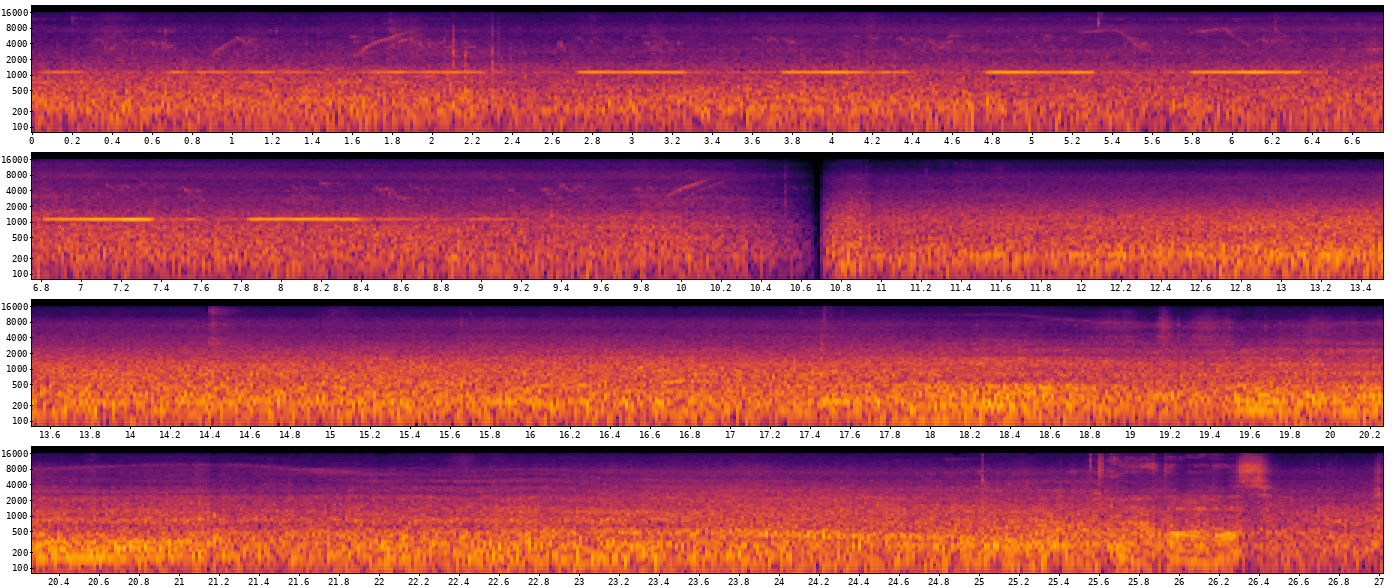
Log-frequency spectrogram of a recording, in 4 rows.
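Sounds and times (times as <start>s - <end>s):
reversing alarm beeping: 0.0s - 10.2s
city traffic noise: 0.0s - 27.0s
engine hum: 0.0s - 27.0s.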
